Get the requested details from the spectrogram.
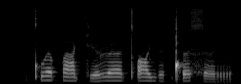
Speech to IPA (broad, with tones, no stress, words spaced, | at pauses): kʷʼɜ˦pa˧ kʲɘ˨˦ ɭɜ˧tʼɒ˧ jʏ˨ǃʼə˧ sə˨r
